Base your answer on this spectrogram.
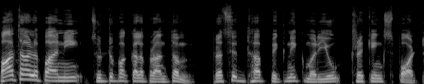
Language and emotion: Telugu, neutral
